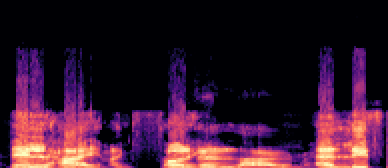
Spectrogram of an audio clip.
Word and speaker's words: Wilhelm: Although Reinhardt's name, you disappoint me, Cabo. It's pronounced Wilhelm. Wilhelm, I'm sorry.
